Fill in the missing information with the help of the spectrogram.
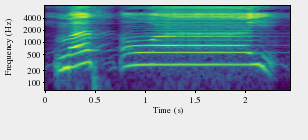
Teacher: ہم زبر کو گرا دیں گے، یا کو ساکن کر دیں گے. مثوائی.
